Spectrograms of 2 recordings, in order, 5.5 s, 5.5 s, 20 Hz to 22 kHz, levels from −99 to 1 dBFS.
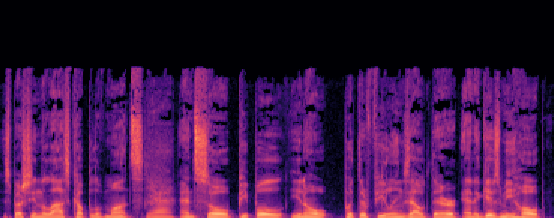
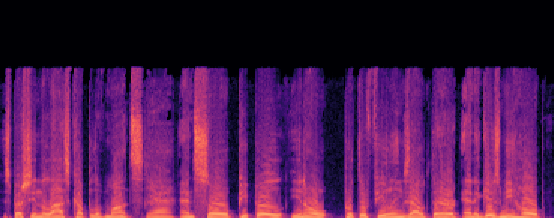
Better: first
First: none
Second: distortion; heavy; 22% of the sound clipped

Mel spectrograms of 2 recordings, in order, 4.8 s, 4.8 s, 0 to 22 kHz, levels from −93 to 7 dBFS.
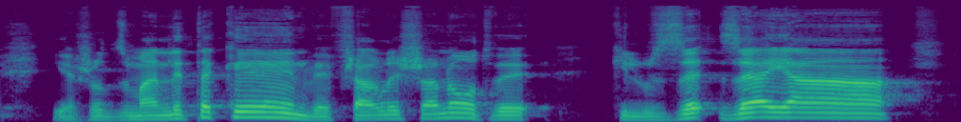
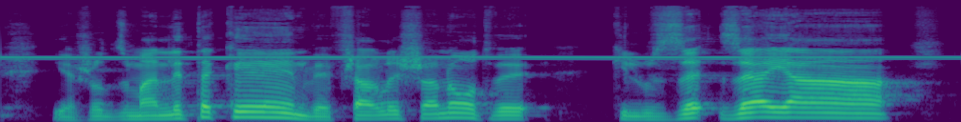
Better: first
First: none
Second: high-pitched whine; noticeable; throughout; 3 kHz, 15 dB below the speech

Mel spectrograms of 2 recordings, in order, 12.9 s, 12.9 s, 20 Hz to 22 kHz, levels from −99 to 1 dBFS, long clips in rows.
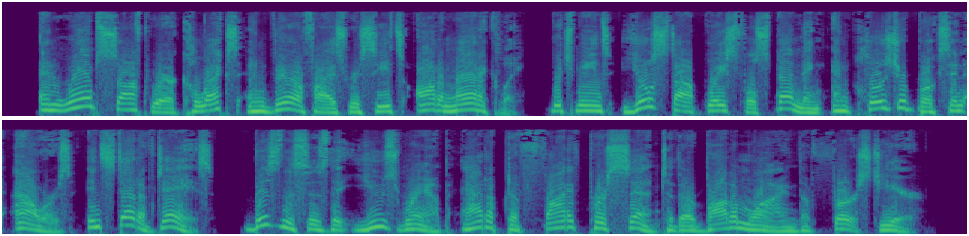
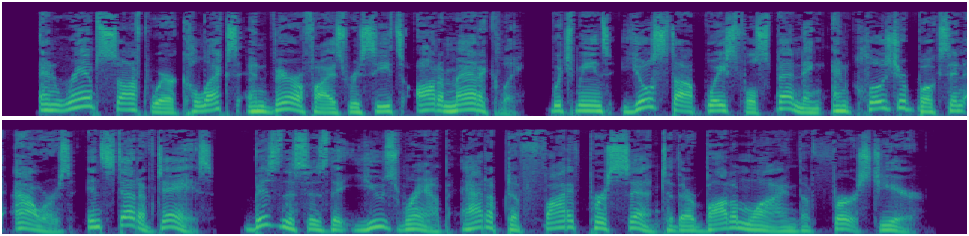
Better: second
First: distortion; slight; 14% of the sound clipped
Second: none

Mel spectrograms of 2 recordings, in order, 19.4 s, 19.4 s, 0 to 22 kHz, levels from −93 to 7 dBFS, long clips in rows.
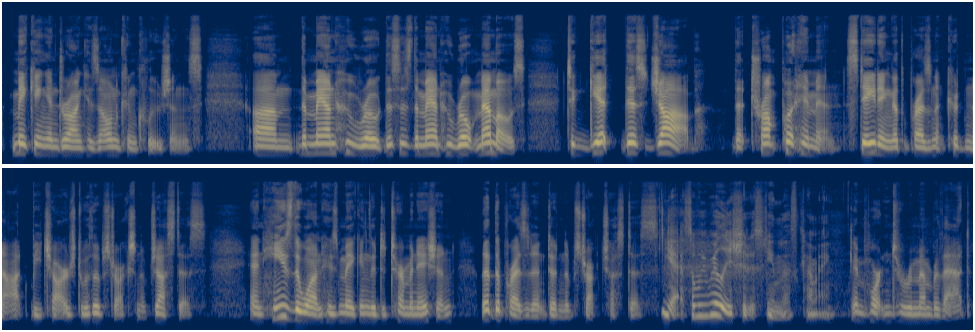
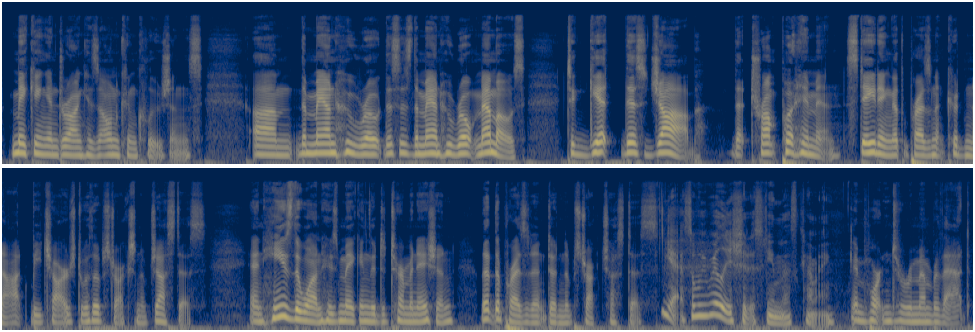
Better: second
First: thin; very; fading below 300 Hz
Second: none

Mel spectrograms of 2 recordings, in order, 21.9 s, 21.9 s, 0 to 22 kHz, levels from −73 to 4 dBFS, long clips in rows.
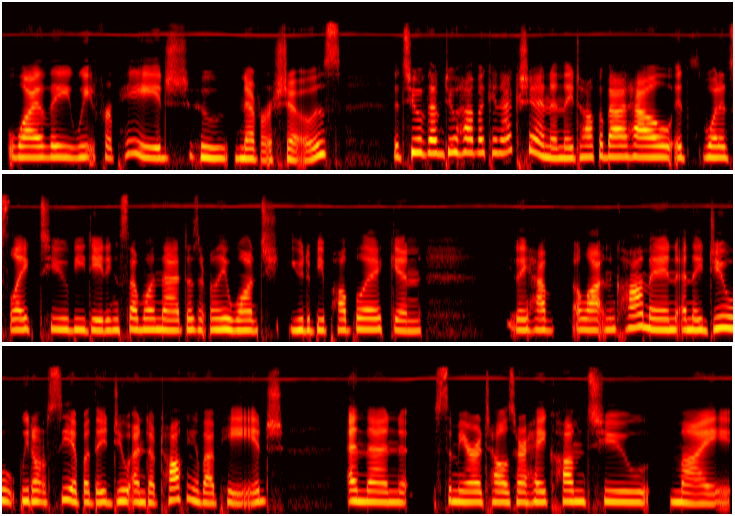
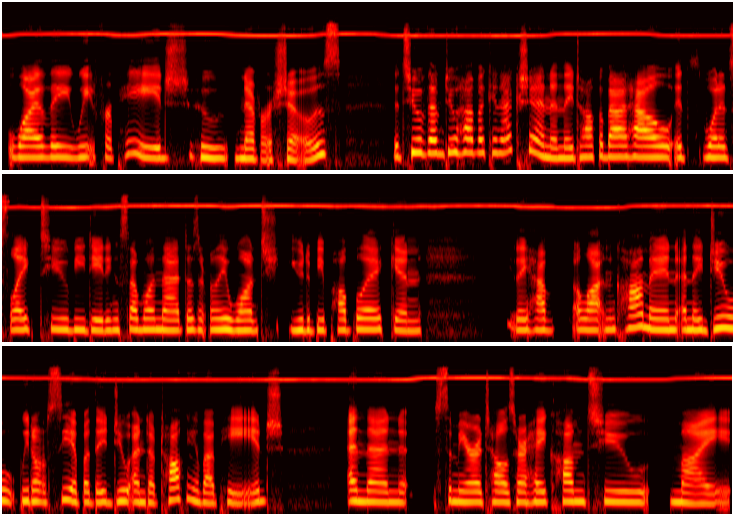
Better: first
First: high-pitched whine; faint; throughout; 10.5 kHz, 25 dB below the speech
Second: high-pitched whine; loud; throughout; 10.5 kHz, 5 dB below the speech

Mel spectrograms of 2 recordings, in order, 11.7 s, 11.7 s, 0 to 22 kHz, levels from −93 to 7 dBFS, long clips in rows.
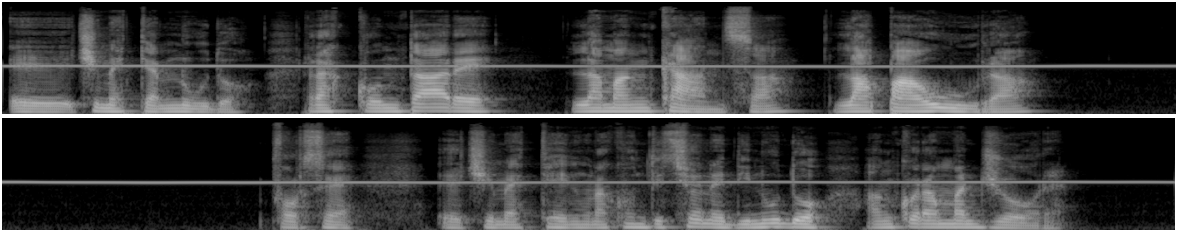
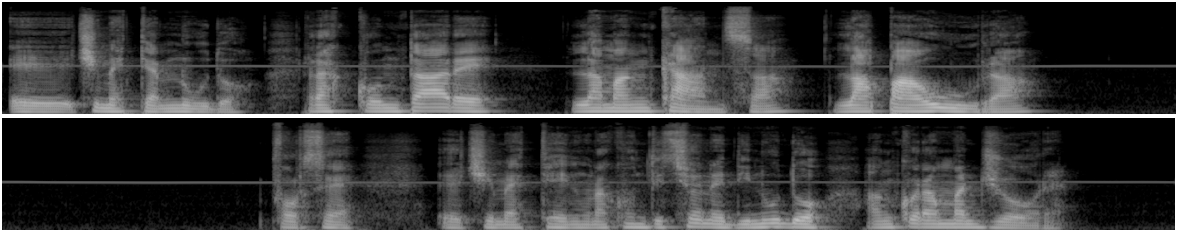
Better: second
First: high-pitched whine; loud; throughout; 2 kHz, 9 dB below the speech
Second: high-pitched whine; faint; throughout; 2 kHz, 30 dB below the speech

